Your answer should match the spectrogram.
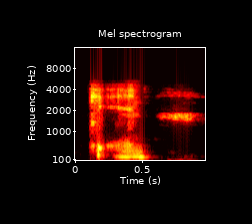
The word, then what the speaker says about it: kitten: stop in their voice we tend to do that two words like kitten like you know we don't say kitten we say kitten or button you know like you kind of stop your voice a little bit when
